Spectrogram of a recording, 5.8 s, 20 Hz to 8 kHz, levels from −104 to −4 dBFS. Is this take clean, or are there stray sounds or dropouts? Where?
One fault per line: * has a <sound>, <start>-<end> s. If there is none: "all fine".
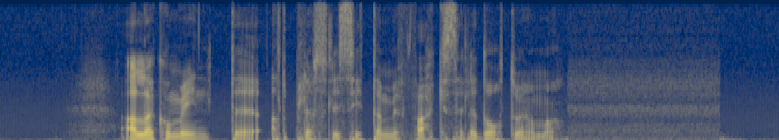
all fine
